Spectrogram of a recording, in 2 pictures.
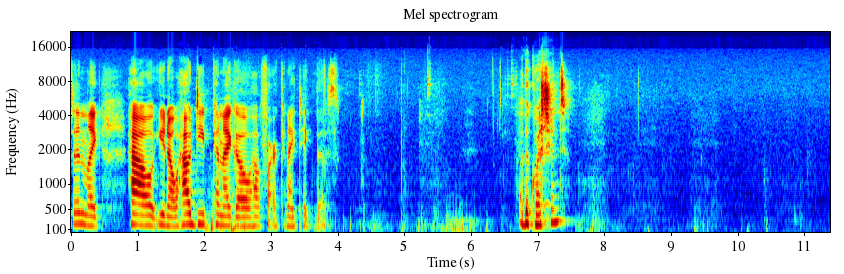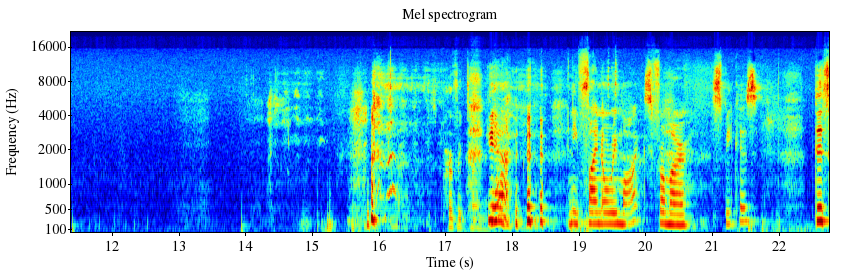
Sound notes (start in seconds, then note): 14.4 laughing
